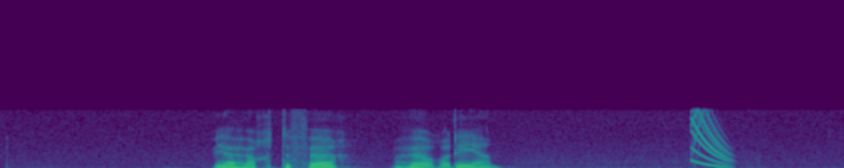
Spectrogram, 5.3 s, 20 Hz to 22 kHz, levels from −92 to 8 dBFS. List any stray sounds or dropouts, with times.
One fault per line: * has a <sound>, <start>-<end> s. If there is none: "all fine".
* has a chirp, 4.3-4.6 s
